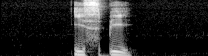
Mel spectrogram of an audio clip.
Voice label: "isbi", Vafsi; ایسبی; adj white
